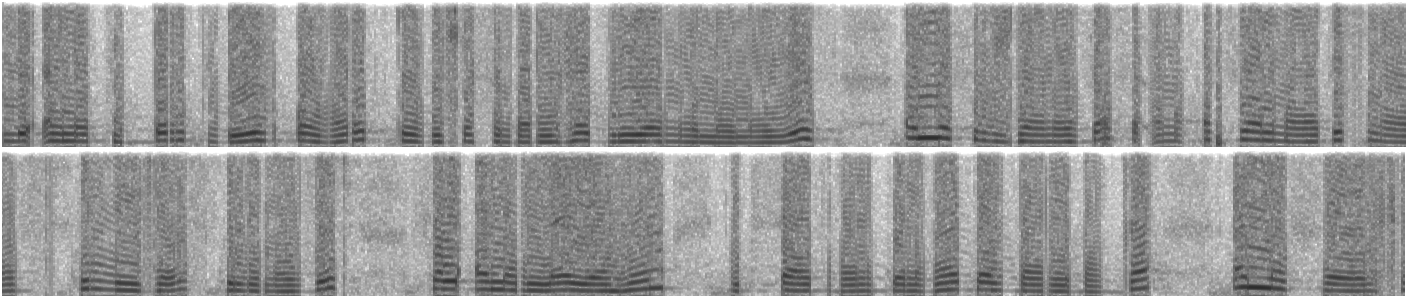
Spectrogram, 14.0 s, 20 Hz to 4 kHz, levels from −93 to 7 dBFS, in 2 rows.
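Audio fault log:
throughout: mu-law and A-law mixed up. The speech was written as A-law but read back as mu-law, so sample levels come out scrambled and near-silent samples are lifted. The speech sounds harsh and distorted, and pauses fill with hiss. On a waveform, the gaps never reach a flat line. On a spectrogram, broadband noise fills the pauses below the 4 kHz telephone ceiling.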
